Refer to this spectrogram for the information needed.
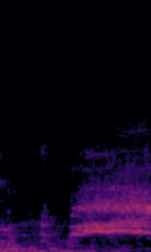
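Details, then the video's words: A cockatiel at feeding time breaks from low rumbling into a loud, sustained, harsh squawk that carries to the end. "FEEDING TIME COCKATIELS"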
